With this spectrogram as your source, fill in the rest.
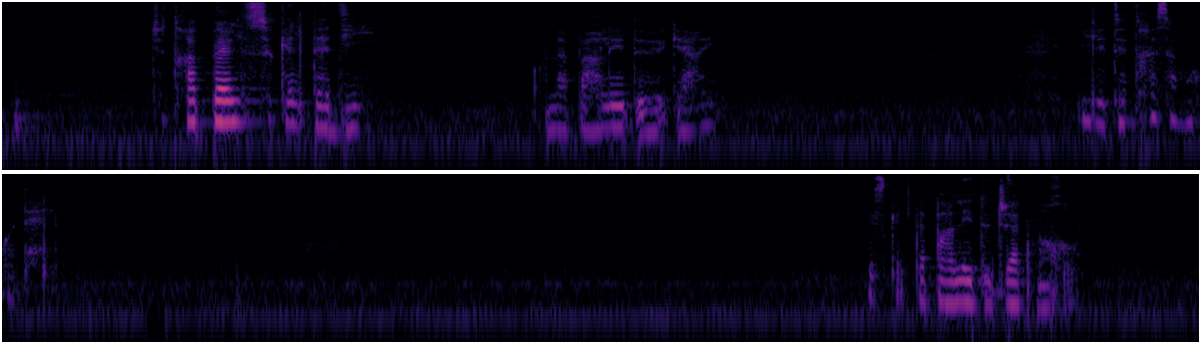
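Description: A woman speaks quietly and calmly in short phrases, close by.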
